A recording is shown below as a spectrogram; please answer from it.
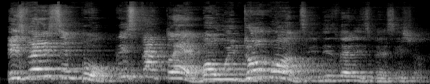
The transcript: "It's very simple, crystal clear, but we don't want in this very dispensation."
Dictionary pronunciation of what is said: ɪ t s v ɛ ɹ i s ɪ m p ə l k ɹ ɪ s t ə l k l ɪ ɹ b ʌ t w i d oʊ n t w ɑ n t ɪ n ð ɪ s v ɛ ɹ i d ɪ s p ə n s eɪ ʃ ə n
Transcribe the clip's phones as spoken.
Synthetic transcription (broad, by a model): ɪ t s v ɛ ɹ i s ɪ m p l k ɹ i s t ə k l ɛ b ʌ t w i d oʊ n t w ɑ n t ɪ n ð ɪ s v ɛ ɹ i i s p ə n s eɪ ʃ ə n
